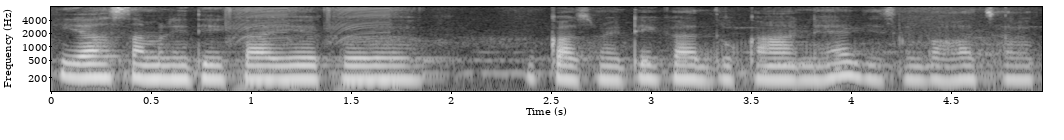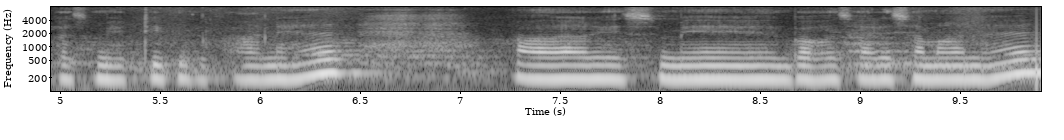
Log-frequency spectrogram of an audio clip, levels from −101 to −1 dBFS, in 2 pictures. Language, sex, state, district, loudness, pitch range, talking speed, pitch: Hindi, female, Bihar, West Champaran, -22 LUFS, 185-195 Hz, 125 wpm, 190 Hz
